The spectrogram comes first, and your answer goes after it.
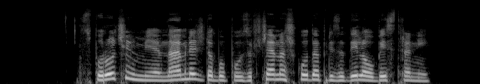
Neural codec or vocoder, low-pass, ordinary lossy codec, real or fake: vocoder, 44.1 kHz, 128 mel bands, Pupu-Vocoder; 14.4 kHz; AAC, 48 kbps; fake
